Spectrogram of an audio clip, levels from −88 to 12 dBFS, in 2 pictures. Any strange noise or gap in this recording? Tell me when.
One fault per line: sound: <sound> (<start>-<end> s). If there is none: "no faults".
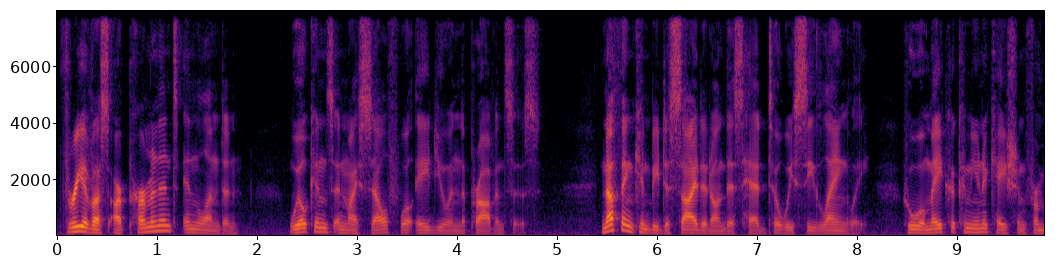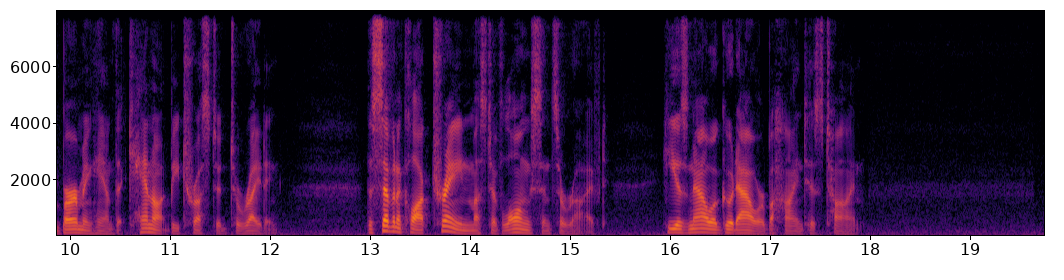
no faults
